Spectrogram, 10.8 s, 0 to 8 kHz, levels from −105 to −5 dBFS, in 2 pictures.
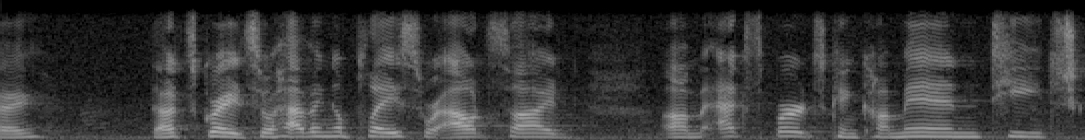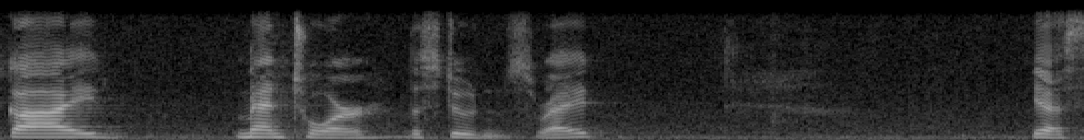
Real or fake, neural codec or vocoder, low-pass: real; none; 7.2 kHz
